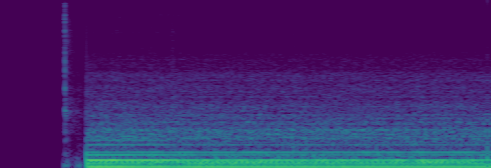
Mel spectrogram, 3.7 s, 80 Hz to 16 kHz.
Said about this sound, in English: That was a Ford Ranger. What year? That was like 2004. Yeah. But it was in horrible condition. Right. Yeah. Needs a new fan belt.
